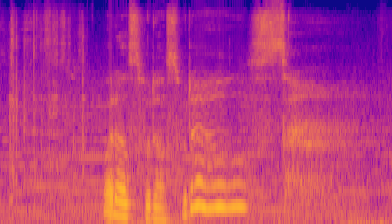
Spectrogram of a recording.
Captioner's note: singsong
